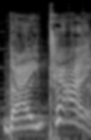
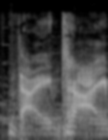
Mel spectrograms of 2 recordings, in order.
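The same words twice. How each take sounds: First: It is said in an ordinary speaking voice. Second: It is said in a put-on dead voice. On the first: The speaker calls it wrong. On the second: The speaker calls it right.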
